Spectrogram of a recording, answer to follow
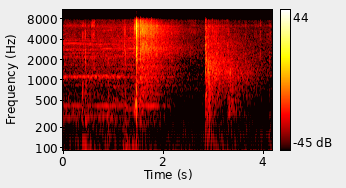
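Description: A badminton racket strikes a shuttlecock about one and a half seconds in: a single sharp crack that echoes in the large hall. A second, rougher impact follows just over a second later.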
